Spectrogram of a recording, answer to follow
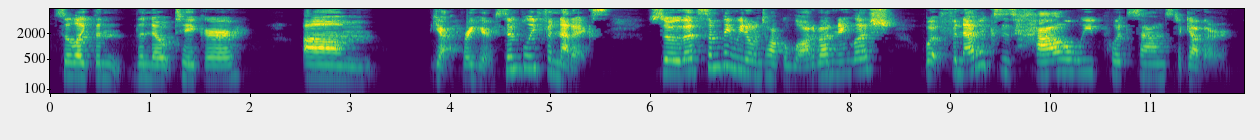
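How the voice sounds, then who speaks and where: A woman's voice: medium pitch, a little slow, bright, forceful tone, slight background noise. A young woman from Michigan with a slight Michigan accent, teaching an English lesson in a casual, chatty way full of ums and likes. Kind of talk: recorded classroom lesson over a scrolling text.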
